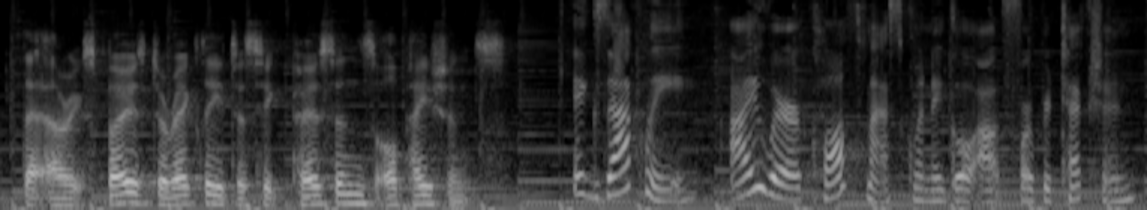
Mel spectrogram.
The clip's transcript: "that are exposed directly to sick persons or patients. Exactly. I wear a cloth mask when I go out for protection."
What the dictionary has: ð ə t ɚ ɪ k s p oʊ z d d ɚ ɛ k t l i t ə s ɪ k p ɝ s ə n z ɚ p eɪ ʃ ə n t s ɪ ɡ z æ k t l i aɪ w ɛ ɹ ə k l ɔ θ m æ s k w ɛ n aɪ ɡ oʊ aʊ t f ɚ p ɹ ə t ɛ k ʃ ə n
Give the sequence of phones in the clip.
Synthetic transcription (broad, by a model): ð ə t ɚ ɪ k s p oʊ z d d ɚ ɛ k t l i t ə s ɪ k p ɝ s ə n z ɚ p eɪ ʃ ə n t s ɪ ɡ z æ k t l i aɪ w ɛ ɹ ə k l ɔ θ m æ s k w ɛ n aɪ ɡ oʊ aʊ t f ɚ p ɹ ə t ɛ k ʃ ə n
